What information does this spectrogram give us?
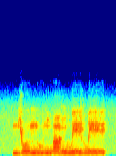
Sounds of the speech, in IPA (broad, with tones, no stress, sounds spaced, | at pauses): m j o˥ ʊ̯ n̪ u˥ n̪ w ɑ˧˥ ŋ l w e˥ ɪ̯ l w e˥ ɪ̯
